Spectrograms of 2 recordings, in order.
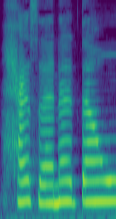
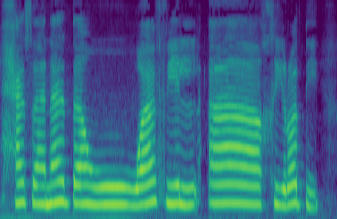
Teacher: এখানে ইদগাম উইথ গুন্নাহ সহ মিলিয়ে পড়ব।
